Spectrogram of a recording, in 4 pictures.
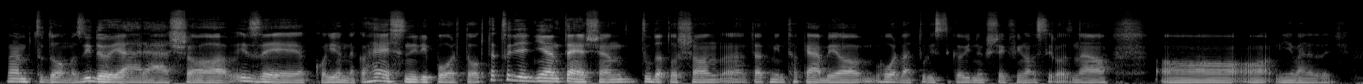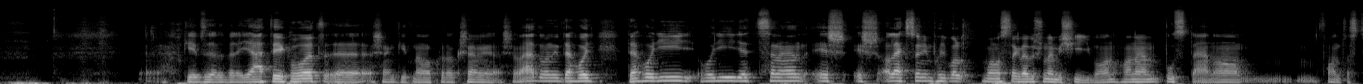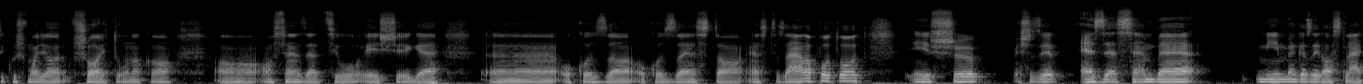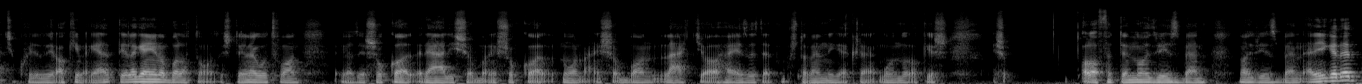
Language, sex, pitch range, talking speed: Hungarian, male, 100-120 Hz, 135 wpm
